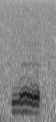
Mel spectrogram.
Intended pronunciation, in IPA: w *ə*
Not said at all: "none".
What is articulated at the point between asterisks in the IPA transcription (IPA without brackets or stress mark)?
ə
